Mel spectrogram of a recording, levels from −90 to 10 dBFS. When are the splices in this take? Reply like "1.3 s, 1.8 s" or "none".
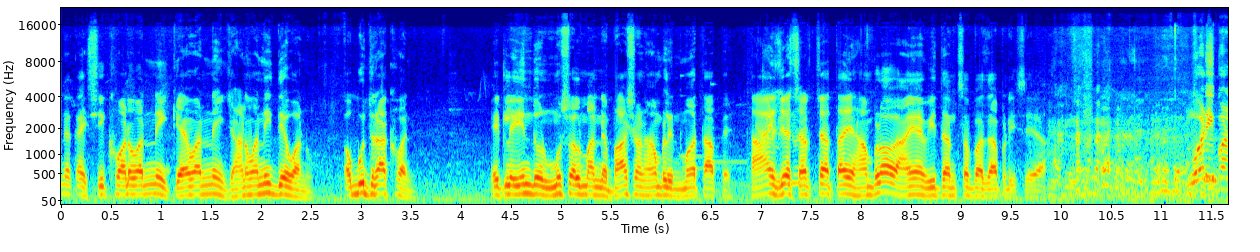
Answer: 6.8 s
